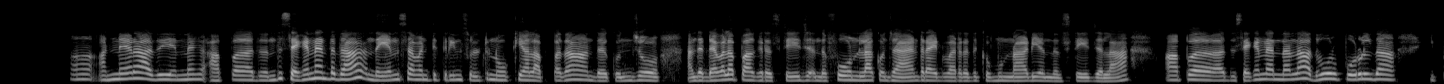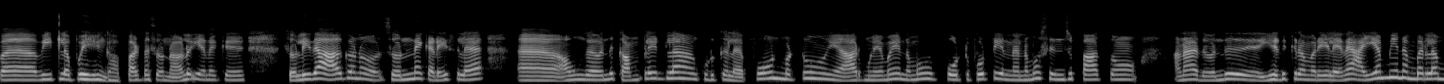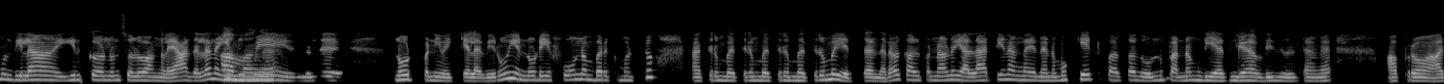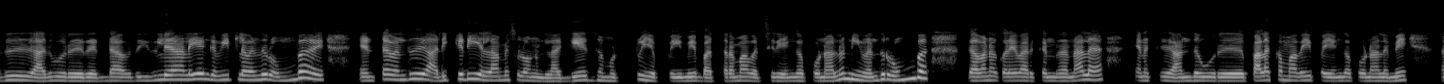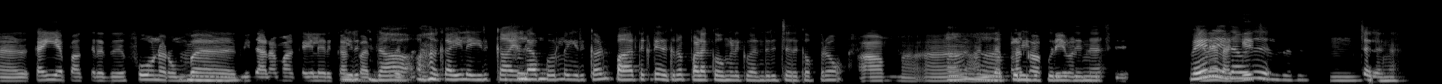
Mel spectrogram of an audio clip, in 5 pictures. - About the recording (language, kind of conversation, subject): Tamil, podcast, சாமான்கள் தொலைந்த அனுபவத்தை ஒரு முறை பகிர்ந்து கொள்ள முடியுமா?
- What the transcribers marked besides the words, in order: other background noise; in English: "செகண்ட் ஹேண்ட்"; in English: "என் செவன்ட்டி த்ரீன்னு"; in English: "டெவலப்"; in English: "ஸ்டேஜ்"; in English: "ஆண்ட்ராய்டு"; in English: "ஸ்டேஜ்"; in English: "செகண்ட் ஹேண்ட்"; in English: "ஐஎம்இ"; in English: "லக்கேஜை"; laugh; drawn out: "ஆ"; in English: "லக்கேஜ்"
